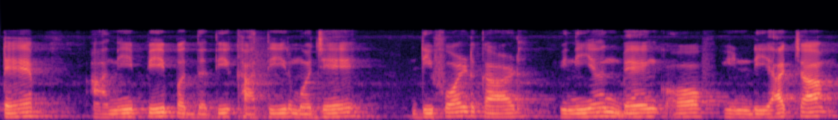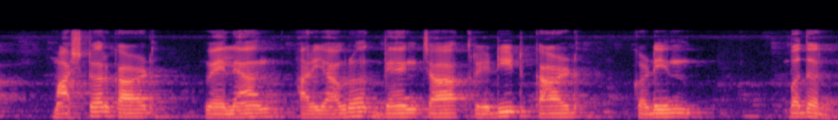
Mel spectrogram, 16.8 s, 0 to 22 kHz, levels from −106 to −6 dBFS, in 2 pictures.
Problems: low volume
